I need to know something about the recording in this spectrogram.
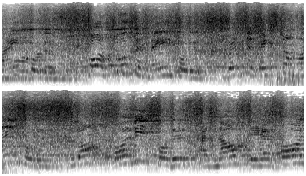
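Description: A woman speaking steadily into a microphone through a public-address system, over a steady whirring background noise, with a brief low rumble about four seconds in.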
